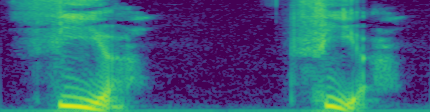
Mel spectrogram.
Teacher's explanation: The diphthong ie combined together produces just long letter e, or sound e.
